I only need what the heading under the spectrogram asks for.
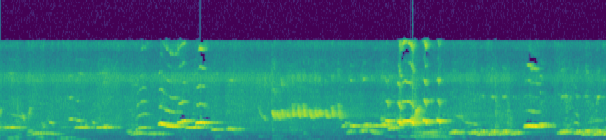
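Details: Varied whistled song from a breeding pair of oriental magpie-robins: short sweet phrases shifting between high and mid pitch, a brief buzzy trill near the middle, then lower warbled notes after a short pause.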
